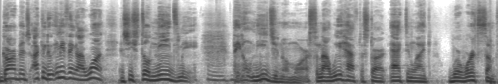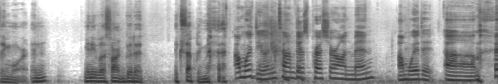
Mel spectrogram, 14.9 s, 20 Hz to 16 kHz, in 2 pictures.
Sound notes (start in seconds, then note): 11.4 laugh; 14.7 laugh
